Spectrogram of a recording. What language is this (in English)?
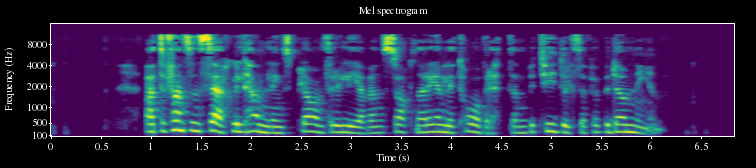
Swedish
